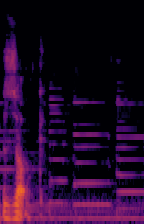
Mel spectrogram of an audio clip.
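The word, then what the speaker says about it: Zalk: Zulk. How do you spell that? Z-A-L-K. It's like sulk.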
